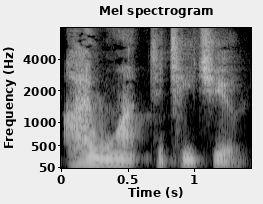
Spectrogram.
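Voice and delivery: quiet reassurance; gentle Jesus. Retold or imitated. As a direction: soothe a worried rule keeper. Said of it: "And Jesus is like".

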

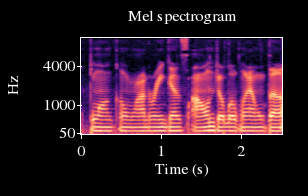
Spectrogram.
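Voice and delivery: slow, low, soft mocking of a fake New York accent. Podcaster mocking actors' fake New York accent, slow and low. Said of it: "We hate Blanca's accent so much".

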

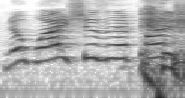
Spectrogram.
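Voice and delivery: laughing. Real, not acted. Laughing exasperated rant.

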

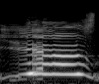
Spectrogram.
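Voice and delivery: high, teary mock sob on one word; hammed-up movie-crying gasp; mock weepy wife. Wife in the theater tearing up, mock weepy and high. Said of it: "she's rubbing her eyes".

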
